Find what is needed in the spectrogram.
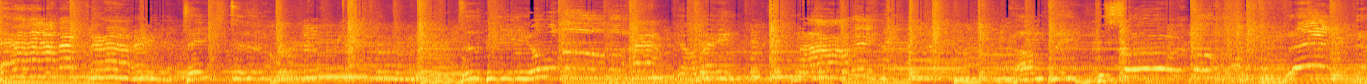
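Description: Live band music: a man singing with vibrato into a microphone, backed by electric guitar and electric keyboard over a steady bass line.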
